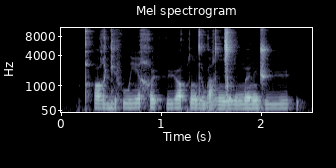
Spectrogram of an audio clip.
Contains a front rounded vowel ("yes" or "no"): yes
